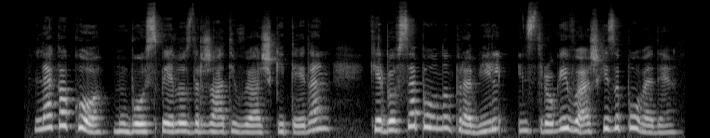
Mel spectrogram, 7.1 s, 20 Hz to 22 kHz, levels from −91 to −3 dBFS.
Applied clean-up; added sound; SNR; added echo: none; none; none; none.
